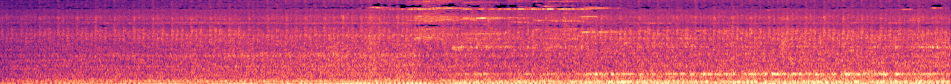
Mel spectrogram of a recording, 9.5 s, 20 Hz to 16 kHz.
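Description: Freshly rebuilt Suzuki Carry Futura 1.5 carburettor four-cylinder engine idling steadily just after its first start, heard close up with the oil filler cap off the valve cover. It grows louder over the first few seconds.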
